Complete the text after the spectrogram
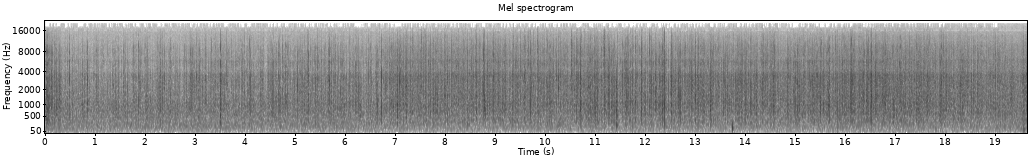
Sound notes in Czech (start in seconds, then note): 9.0 Zvuky zesilující déšť; 18.9 Zvuky silnějšího deště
